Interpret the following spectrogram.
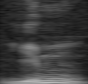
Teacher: இதழ் மூடி மூக்குல காத்து வரும்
